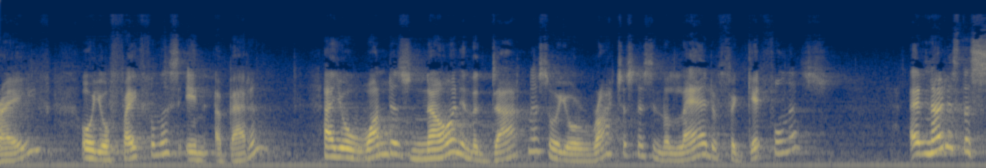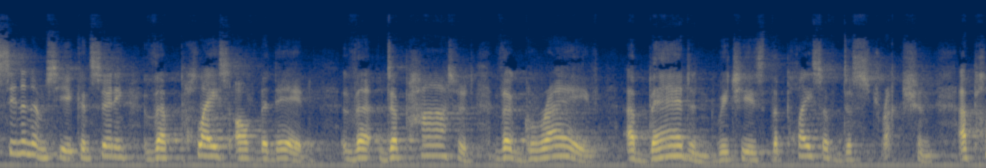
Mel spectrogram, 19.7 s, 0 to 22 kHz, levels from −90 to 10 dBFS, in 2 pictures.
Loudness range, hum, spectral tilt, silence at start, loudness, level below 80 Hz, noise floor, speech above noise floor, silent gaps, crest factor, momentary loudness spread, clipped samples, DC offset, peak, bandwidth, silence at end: 4 LU; none; -6 dB/octave; 0 s; -18 LUFS; -40 dBFS; -40 dBFS; 23 dB; none; 18 dB; 12 LU; under 0.1%; under 0.1%; 0 dBFS; 9.8 kHz; 0 s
